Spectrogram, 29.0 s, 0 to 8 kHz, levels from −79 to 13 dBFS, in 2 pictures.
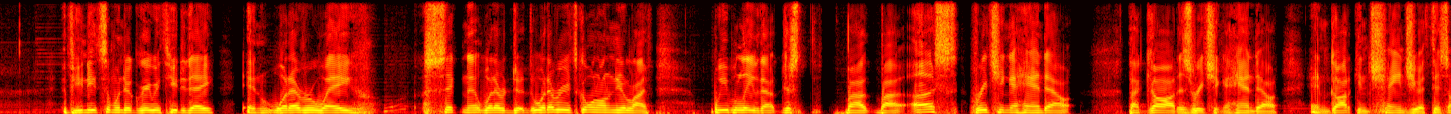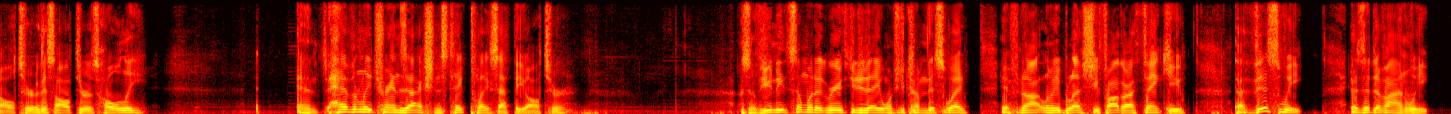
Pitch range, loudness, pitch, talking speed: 125-150 Hz, -15 LUFS, 140 Hz, 190 wpm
